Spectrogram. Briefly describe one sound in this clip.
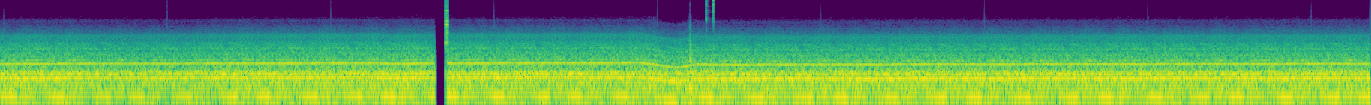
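A bus engine hums steadily while driving on a highway.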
